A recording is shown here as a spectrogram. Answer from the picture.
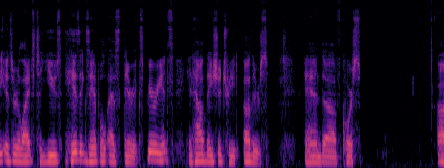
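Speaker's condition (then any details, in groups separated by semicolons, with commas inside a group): No condition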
